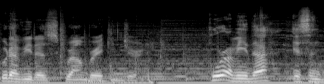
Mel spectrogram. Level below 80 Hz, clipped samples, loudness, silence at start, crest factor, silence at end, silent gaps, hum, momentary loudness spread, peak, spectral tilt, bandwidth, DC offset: -24 dBFS; under 0.1%; -14 LUFS; 0 s; 14 dB; 0 s; none; none; 14 LU; 0 dBFS; -6 dB/octave; 14 kHz; under 0.1%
